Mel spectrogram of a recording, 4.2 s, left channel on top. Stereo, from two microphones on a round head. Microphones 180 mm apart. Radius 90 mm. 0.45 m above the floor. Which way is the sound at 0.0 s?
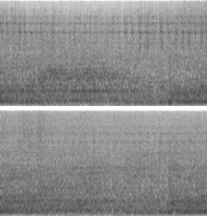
75° right (ahead or behind).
